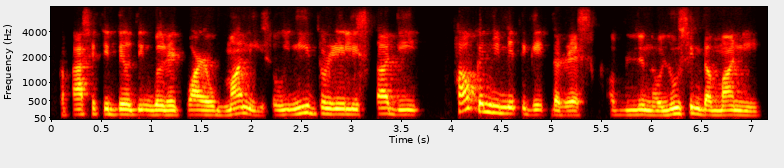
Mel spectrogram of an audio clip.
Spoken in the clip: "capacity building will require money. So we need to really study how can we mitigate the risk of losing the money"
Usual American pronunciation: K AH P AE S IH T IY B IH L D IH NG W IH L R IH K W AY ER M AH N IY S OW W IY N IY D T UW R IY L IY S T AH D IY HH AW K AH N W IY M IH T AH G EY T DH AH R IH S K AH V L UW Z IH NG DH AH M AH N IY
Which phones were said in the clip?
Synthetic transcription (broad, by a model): K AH P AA S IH T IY B IH L D IH NG W IH L R IH K W AY ER M AH N IY S OW W IY N IY D T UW R IY L IY S T AH D IY HH AW K AH N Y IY M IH T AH G EY T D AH R IH S K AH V L UW S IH NG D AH M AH N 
